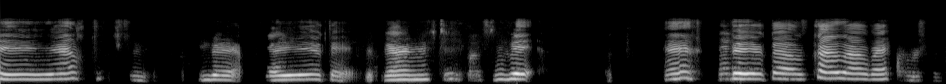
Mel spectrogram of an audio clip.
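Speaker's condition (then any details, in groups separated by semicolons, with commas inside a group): Cerebral palsy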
